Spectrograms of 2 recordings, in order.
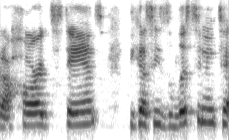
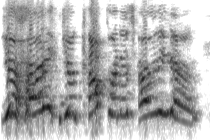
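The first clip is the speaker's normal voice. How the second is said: higher and louder, pleading with a laugh; mock alarmed plea; 8 semitones higher, 5 dB louder than usual. Vlogger pleads with the rough brother, loud laughing alarm. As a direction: beg him to stop, half joking. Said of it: "And I was like".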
